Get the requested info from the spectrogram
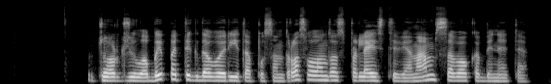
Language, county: Lithuanian, Alytus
